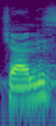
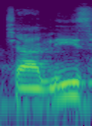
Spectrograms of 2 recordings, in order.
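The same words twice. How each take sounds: First: The vowel in the last syllable is short. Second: The vowel in the last syllable is long. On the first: The speaker calls it wrong. "चालीस नहीं होता" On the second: The speaker calls it right. "चालीस होता है ... बड़ी की मात्रा लगाना है"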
